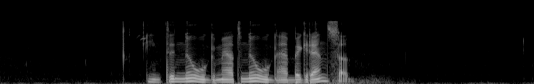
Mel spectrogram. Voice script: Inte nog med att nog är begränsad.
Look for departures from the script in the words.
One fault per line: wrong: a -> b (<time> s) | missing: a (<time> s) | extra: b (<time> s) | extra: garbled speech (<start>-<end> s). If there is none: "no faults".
no faults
